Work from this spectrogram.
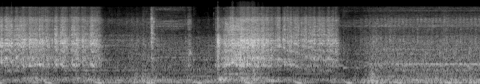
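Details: Suzuki Multicab F6A carbureted engine that had a hard-start problem suspected from fuel contamination: short cranking bursts, then it catches and settles into a fairly even idle; starts readily.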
